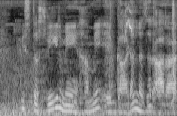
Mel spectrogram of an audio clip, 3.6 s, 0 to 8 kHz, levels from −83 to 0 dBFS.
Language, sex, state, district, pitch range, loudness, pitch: Hindi, male, Chandigarh, Chandigarh, 105-155 Hz, -17 LUFS, 125 Hz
